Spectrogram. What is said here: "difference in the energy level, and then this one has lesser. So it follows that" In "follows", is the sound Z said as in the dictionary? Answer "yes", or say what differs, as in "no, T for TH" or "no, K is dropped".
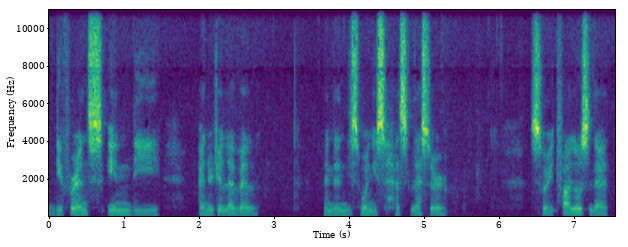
no, S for Z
